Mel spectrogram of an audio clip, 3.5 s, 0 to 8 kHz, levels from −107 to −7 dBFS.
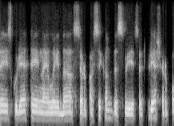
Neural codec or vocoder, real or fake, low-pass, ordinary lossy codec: codec, 16 kHz in and 24 kHz out, 1 kbps, XY-Tokenizer; fake; 7.2 kHz; Opus, 24 kbps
